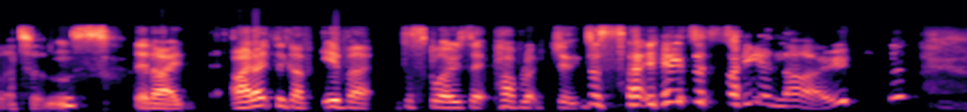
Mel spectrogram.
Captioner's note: laughter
